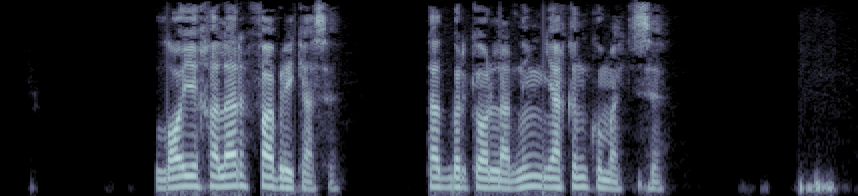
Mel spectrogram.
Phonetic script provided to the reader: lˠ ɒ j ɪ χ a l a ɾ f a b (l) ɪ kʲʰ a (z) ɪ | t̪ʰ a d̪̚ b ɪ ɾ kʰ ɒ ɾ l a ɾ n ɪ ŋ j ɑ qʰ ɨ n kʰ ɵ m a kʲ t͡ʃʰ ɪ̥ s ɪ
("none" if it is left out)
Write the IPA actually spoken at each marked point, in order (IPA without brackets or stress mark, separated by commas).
ɾ, s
